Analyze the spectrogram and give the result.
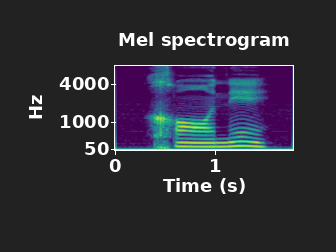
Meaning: house
- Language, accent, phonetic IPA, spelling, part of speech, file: Persian, Iran, [xɒː.né], خانه, noun, Fa-خانه.ogg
